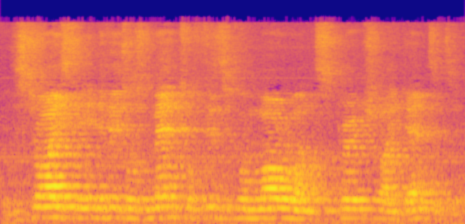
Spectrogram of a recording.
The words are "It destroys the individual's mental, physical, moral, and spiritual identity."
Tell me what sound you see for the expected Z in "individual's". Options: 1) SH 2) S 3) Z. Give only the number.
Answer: 3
